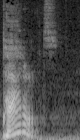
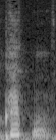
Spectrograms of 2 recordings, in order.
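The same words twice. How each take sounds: First: The word is said in a non-British accent. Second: The word is said in a British accent.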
